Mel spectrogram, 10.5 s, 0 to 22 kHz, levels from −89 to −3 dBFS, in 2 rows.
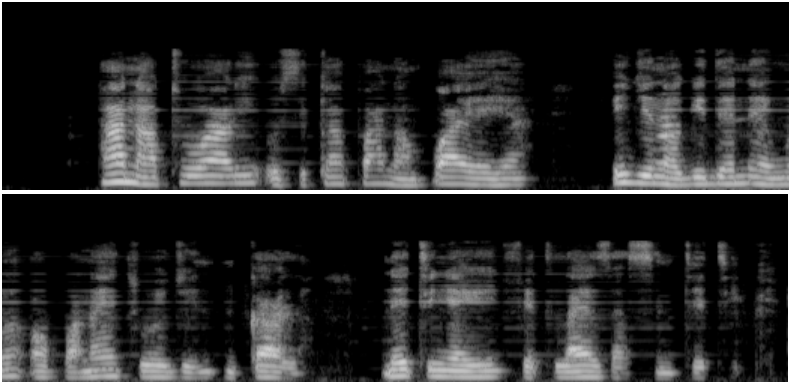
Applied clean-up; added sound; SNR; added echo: neural mask model DeepFilterNet 3.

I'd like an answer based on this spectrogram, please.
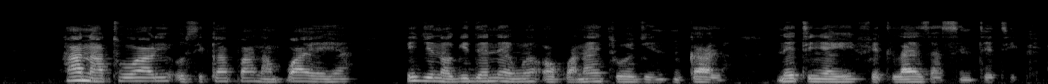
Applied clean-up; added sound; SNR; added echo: none; none; none; none.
